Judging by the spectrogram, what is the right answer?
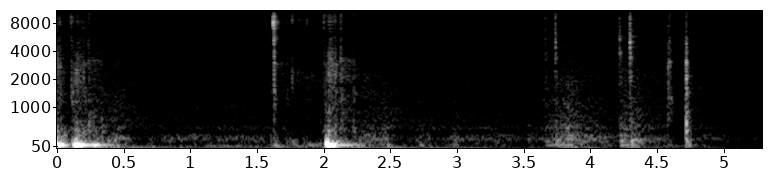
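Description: Scattered faint clicks of a computer mouse and keyboard, a handful of single clicks spread over a few seconds, with a soft low thump at the start and another about two seconds in.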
